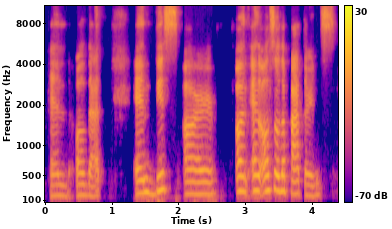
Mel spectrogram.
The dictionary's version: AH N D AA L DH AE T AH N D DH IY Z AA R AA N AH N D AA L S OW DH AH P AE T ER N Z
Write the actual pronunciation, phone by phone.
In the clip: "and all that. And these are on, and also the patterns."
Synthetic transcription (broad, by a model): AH N D AA L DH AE T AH N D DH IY S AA R AA N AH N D AA L S OW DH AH P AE T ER N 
